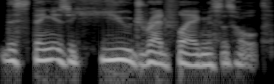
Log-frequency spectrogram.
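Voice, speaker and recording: A woman playing an easygoing, friendly young male camp counselor in a horror audio drama, with a gentle, peacemaking manner. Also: rumbling low, unhurried, dry recording, studio quality, heavily acted. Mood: concerned.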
